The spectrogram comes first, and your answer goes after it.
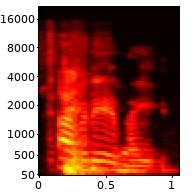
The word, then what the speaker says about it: Tavernier: Someone was saying that for about 20 minutes, and I went, it's Tavernier, mate. Tavernier. All's out to Tavernier. Oh, my God. Well, it is spelled that way, but it's just not said that way.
